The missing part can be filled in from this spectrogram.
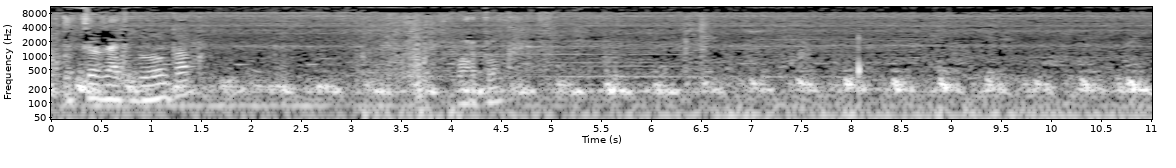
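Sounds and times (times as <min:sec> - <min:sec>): hospital equipment hum: 0:00.0 - 0:11.0
soft rhythmic pulsing: 0:00.0 - 0:11.0.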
